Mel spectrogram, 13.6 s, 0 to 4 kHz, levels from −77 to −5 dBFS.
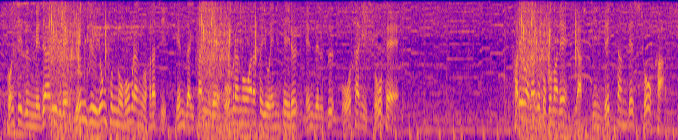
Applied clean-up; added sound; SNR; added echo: none; Water tap, faucet; 2 dB; none.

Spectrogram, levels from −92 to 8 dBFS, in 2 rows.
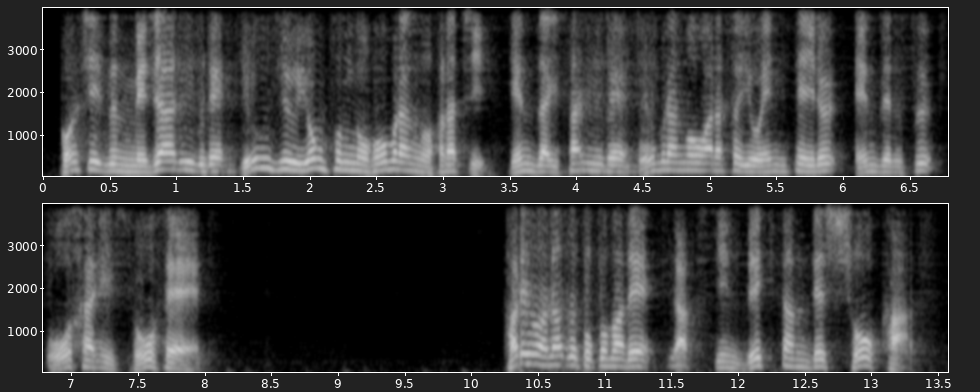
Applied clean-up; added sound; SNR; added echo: neural mask model DeepFilterNet 3.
